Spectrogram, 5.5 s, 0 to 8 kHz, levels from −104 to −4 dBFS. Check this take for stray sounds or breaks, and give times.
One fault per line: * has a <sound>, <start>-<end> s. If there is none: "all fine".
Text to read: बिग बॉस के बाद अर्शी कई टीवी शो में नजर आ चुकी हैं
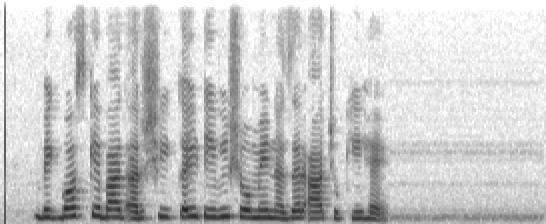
all fine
